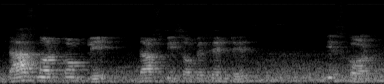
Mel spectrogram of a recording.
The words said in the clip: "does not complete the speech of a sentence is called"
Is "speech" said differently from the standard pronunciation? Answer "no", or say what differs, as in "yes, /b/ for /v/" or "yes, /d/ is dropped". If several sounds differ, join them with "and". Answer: yes, /s/ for /tʃ/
